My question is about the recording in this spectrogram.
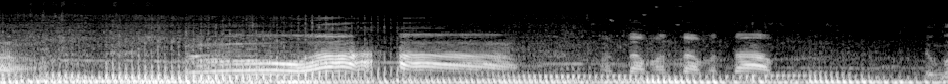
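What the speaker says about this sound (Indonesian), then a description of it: "Kayaknya banyak motor trabas yang mau lewat nih ya" A group of trail motorcycles climbs a mountain road between Muaro Aie and Alahan Panjang, engines revving and rising in pitch close by while people talk over them.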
